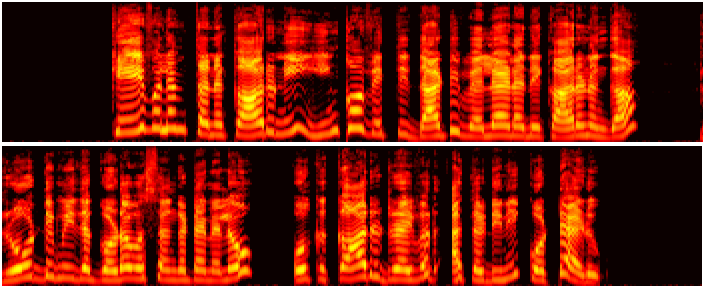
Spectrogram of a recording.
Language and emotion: Telugu, angry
